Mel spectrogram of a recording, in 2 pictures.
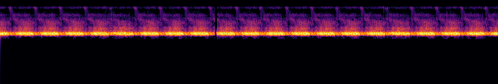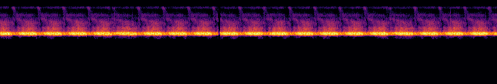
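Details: Crickets chirping on a peaceful summer night in a farm meadow under a full moon: a steady high-pitched trill pulsing about four times per second, with no other sounds.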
